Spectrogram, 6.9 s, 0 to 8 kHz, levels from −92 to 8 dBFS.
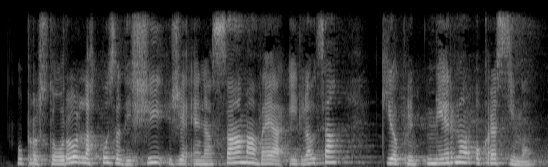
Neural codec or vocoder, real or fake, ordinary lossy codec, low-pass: codec, 16 kHz in and 24 kHz out, 1.1 kbps, FireRedTTS-2 codec; fake; none; 7.2 kHz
